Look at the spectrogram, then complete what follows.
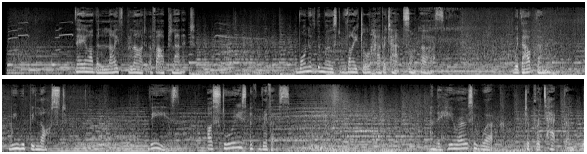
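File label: documentary, Yorkshire and Neutral English Voiceover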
